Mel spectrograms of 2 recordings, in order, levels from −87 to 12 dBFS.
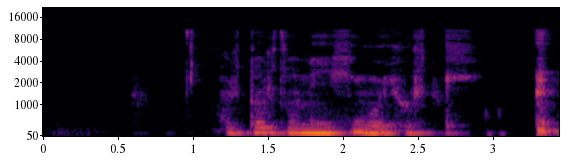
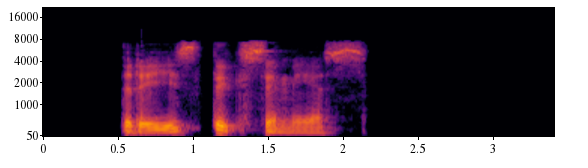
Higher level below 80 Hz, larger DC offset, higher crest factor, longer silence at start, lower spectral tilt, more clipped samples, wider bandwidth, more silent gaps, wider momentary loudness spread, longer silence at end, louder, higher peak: second, -64 dBFS vs -58 dBFS; neither; about the same, 16 dB vs 20 dB; first, 1.25 s vs 0.55 s; first, -7 dB/octave vs -4 dB/octave; neither; first, 11 kHz vs 7.8 kHz; second, none vs 1.08-1.13 s; first, 25 LU vs 9 LU; second, 0 s vs 1.25 s; second, -29 LUFS vs -18 LUFS; second, -14 dBFS vs 0 dBFS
